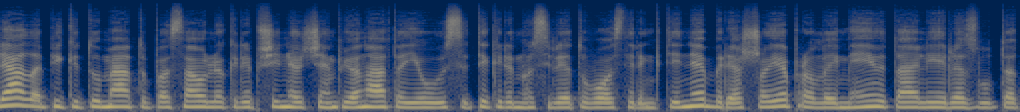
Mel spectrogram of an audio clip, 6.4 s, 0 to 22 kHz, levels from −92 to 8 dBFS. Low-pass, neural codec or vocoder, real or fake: 19.8 kHz; autoencoder, 48 kHz, 32 numbers a frame, DAC-VAE, trained on Japanese speech; fake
